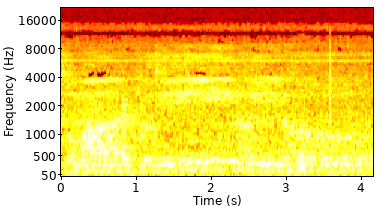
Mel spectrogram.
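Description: Man singing a Bengali love song without words being picked out, drawing out long held notes that glide slowly in pitch.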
